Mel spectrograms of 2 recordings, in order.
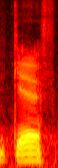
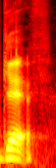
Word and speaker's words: GIF: the dude who made them, he's like, it's GIF, but it's pronounced in the English language GIF.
